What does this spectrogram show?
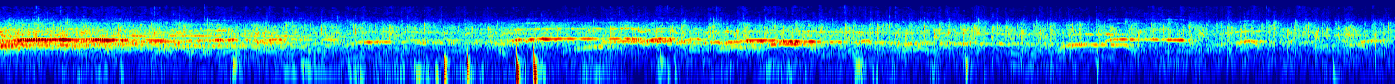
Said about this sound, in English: let's put our hands together. Let's welcome up Pastor Dave Gibbons from New Song Church.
